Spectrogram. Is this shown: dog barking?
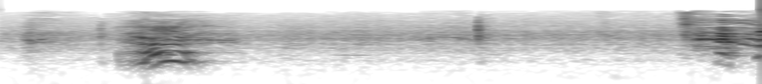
yes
